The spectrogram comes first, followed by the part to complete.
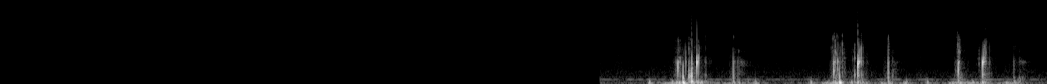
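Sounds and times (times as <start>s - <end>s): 
landscape gulps: 6.7s - 7.5s, 8.2s - 10.3s.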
